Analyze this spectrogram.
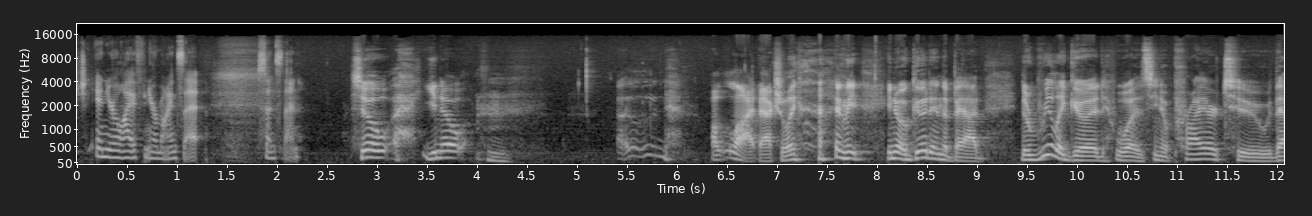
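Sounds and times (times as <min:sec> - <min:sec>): man speaking: 0:02.7 - 0:04.4, 0:05.4 - 0:12.0.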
